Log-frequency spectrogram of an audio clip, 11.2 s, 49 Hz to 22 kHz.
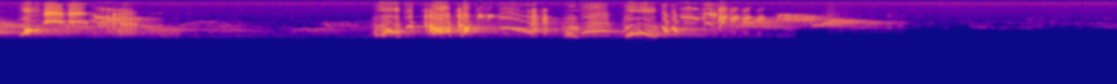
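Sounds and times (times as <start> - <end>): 
common blackbird Turdus merula singing: 0.0 - 8.9.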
